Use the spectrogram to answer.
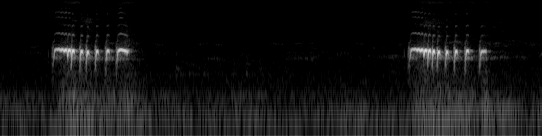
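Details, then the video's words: A wild, non-bred local zebra dove giving its bird-luring call: two rhythmic coo phrases about three and a half seconds apart, each a brief note followed by staccato throbbing pulses. "suara pancinggan perkutut lokal cocok untuk pemikat burung"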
